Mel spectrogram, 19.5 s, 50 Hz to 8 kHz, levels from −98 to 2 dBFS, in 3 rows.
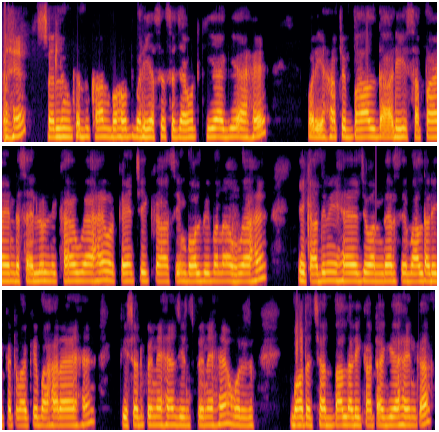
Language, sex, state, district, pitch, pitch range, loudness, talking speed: Hindi, male, Bihar, Purnia, 170 Hz, 170-175 Hz, -14 LUFS, 185 wpm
